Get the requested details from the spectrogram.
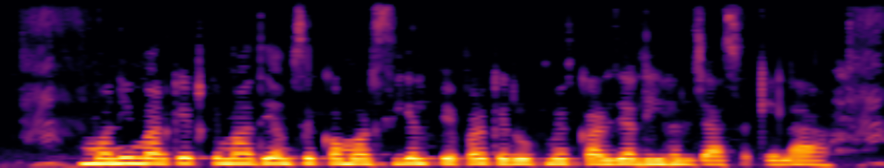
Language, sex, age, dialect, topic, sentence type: Bhojpuri, female, 18-24, Southern / Standard, banking, statement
